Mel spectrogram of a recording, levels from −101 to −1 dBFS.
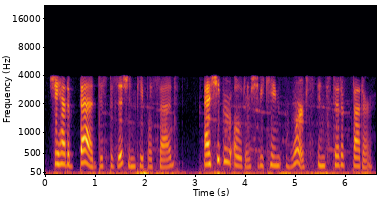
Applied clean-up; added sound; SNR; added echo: neural separator model SepFormer DNS4.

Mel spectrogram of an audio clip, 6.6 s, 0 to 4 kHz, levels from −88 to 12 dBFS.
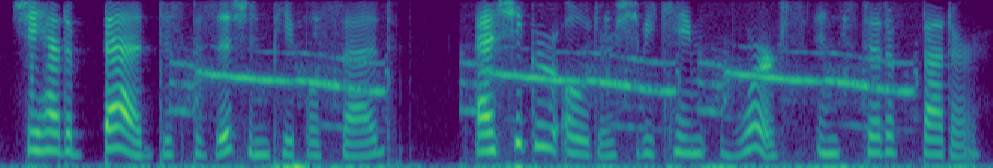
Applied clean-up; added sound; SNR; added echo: none; Dog; 7 dB; none.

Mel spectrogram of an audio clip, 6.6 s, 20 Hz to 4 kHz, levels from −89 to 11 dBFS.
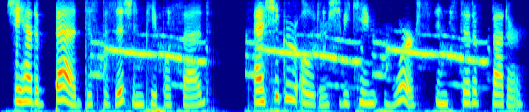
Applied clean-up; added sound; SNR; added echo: classical method log-MMSE.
